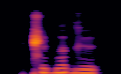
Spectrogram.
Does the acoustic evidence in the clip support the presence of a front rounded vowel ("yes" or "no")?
yes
